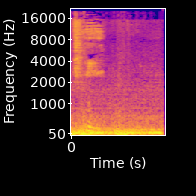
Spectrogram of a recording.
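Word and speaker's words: Quay: Once we cross past the farmer's market, we're now in the River Key. It's spelled Q-U-A-Y, but it's pronounced Key, and a key is like a wharf area or an area where it's close to a shoreline.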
